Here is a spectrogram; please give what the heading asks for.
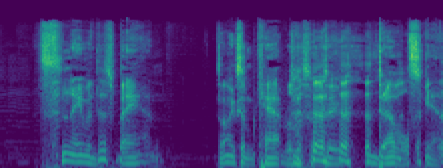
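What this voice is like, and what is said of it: Usual voice. Nothing is said of it.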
